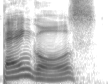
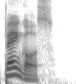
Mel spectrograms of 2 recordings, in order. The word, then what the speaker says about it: Bengals: It's not Bengals. It's not Bengals. It's Bengals. Really, it's a simple word.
